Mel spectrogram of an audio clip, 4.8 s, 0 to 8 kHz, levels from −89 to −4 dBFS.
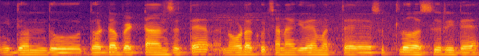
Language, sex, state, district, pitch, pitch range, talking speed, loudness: Kannada, male, Karnataka, Shimoga, 110 Hz, 105-115 Hz, 115 wpm, -17 LUFS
